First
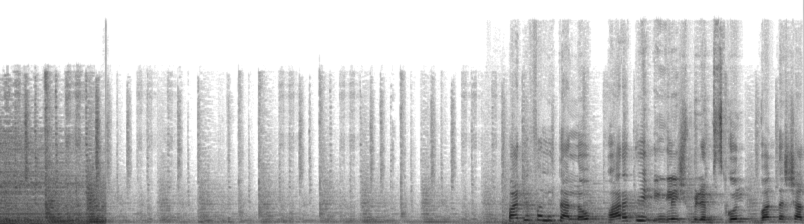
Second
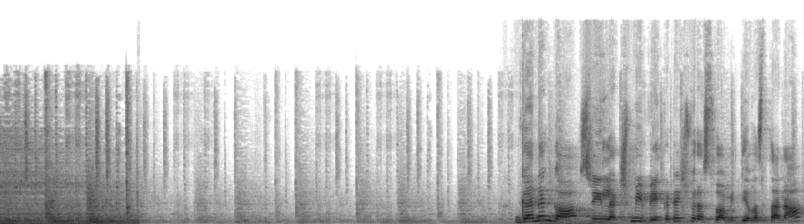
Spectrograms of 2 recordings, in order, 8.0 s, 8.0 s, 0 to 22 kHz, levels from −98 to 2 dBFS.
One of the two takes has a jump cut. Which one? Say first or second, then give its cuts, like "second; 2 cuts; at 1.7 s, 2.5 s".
first; 2 cuts; at 1.1 s, 4.7 s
